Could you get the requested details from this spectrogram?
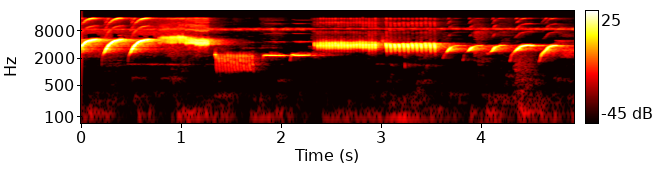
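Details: Canary song played as a lure to stimulate singing and mating, a long-roll master song: fast upswept whistled notes, a buzzy block, then sustained rapid rolls and repeated rising chirps, with a faint low hum beneath.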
